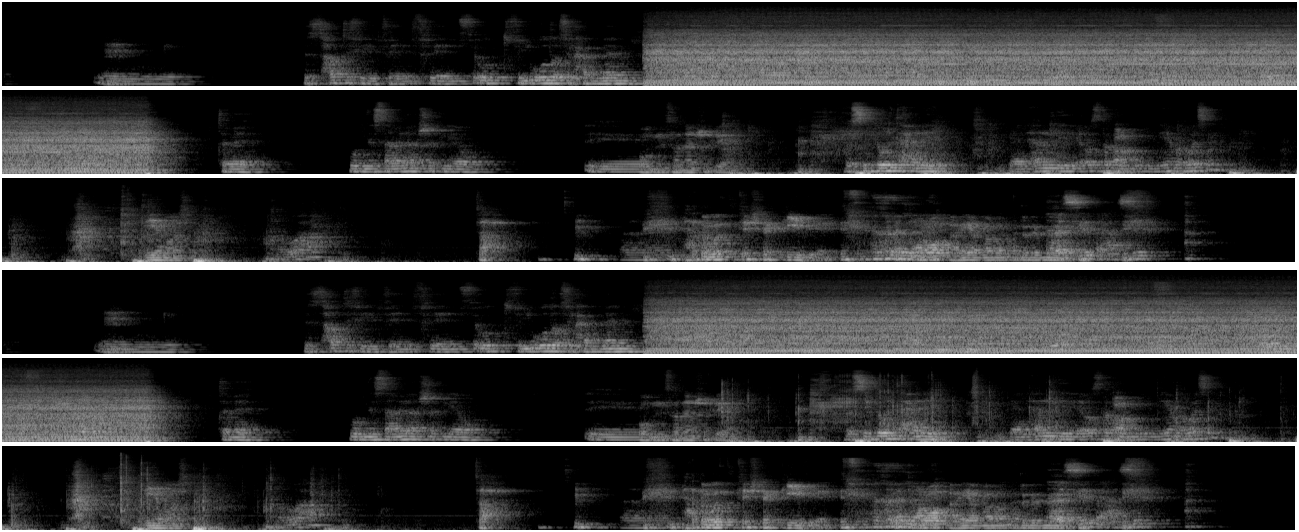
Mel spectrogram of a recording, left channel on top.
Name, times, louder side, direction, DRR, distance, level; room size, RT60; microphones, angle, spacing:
voice 1, 0.9-1.7 3.0-6.4 6.8-7.5 11.5-11.8 12.7-12.9 15.1-15.4 16.4-17.7 18.8-19.6 21.4-22.4 23.0-25.2 28.6-29.1 32.1-32.7 34.4-35.3 35.9-37.3 37.7-37.8, equal, 40° left, -5 dB, 0.9 m, -34 dB
Vehicle / Engine, 6.4-14.4, left 1 dB, 85° left, 1.3 m, -25 dB
voice 2, 7.8-8.3 8.8-11.1 11.4-11.7 12.4-14.6 19.3-20.3 24.1-24.2 27.2-27.8 30.6-30.9 31.6-31.8 32.3-36.7 37.1-37.4, right 1 dB, 25° right, -4 dB, 0.7 m, -33 dB
sound 1, 20.1-29.9, right 2 dB, 85° right, 0.4 m, -33 dB
2.8 x 2.8 x 3.3 m, 0.89 s
head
